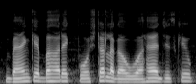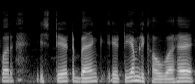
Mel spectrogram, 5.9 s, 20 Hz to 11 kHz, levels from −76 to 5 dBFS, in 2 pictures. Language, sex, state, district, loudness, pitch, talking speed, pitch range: Hindi, male, Jharkhand, Garhwa, -17 LUFS, 135 Hz, 165 wpm, 125-145 Hz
